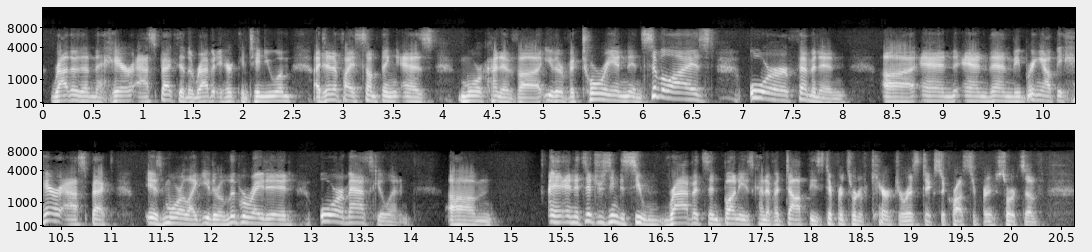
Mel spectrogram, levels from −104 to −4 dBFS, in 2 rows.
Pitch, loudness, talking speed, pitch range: 140 Hz, -19 LUFS, 180 wpm, 130-160 Hz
